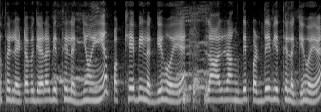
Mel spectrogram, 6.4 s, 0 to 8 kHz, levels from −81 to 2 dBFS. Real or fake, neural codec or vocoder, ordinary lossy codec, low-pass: real; none; none; none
